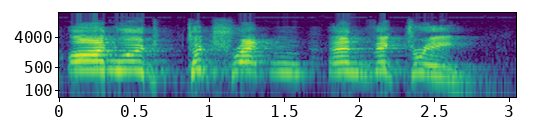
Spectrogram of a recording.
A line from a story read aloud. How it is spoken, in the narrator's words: shouting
